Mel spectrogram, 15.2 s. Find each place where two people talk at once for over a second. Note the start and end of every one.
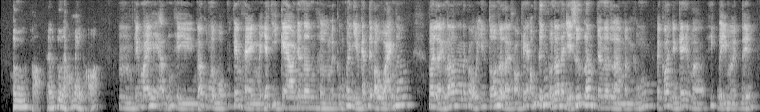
none

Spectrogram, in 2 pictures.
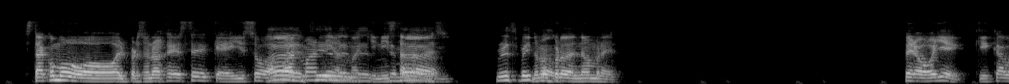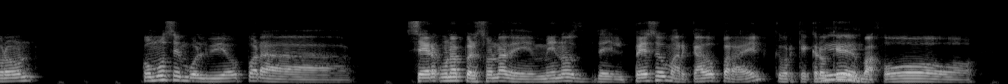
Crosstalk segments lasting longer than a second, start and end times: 2.7-4.4

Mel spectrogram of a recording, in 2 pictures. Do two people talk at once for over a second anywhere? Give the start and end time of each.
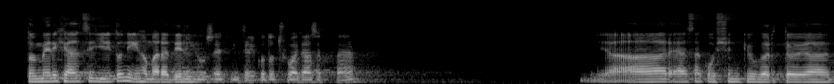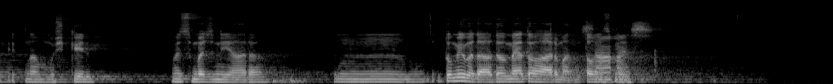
none

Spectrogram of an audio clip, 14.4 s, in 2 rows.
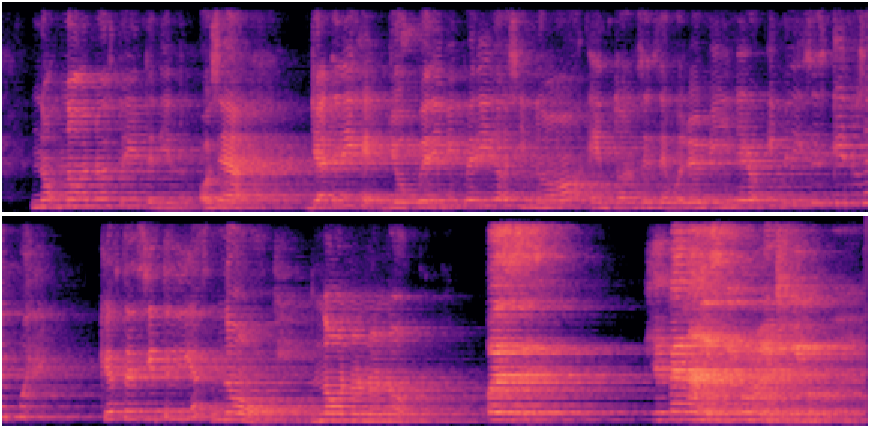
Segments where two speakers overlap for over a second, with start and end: none

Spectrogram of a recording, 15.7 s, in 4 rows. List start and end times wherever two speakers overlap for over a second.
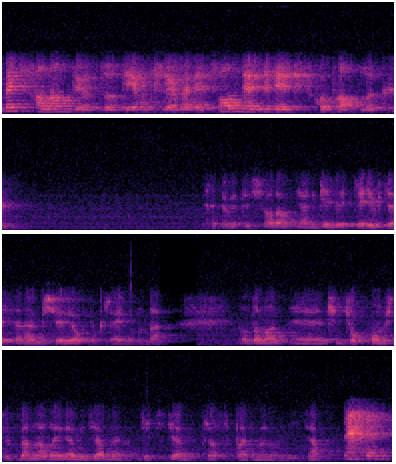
none

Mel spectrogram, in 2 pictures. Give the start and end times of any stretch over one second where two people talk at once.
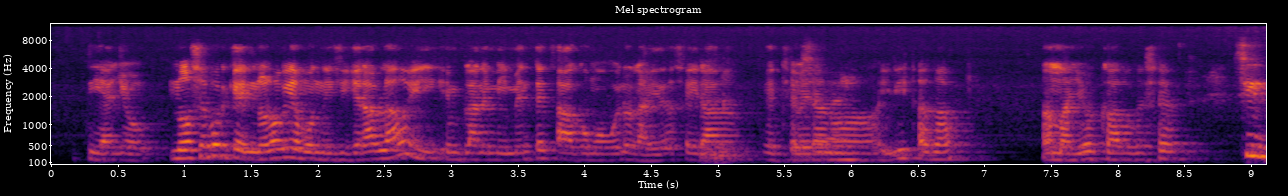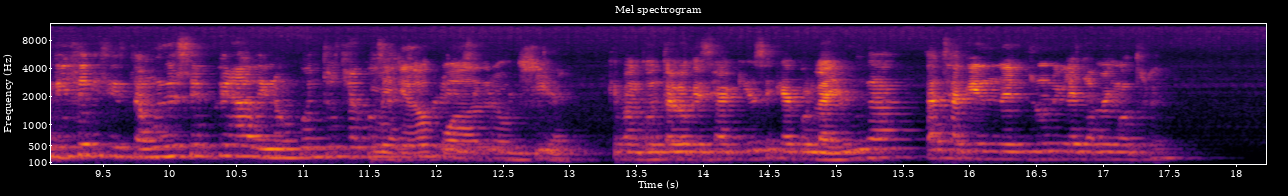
11.5-12.8

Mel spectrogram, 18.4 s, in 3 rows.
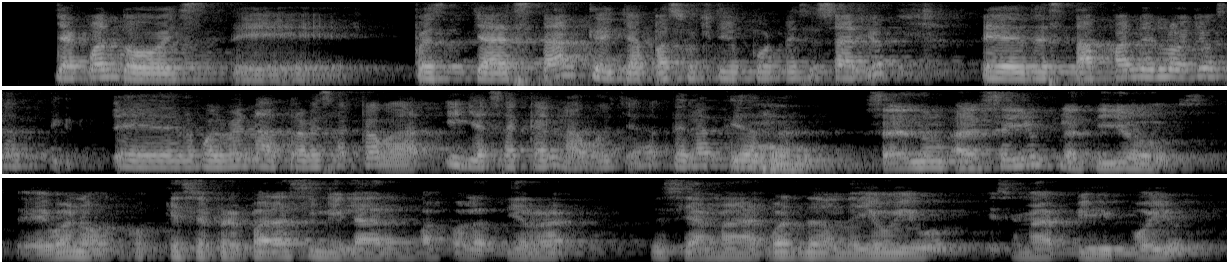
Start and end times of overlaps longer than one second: none

